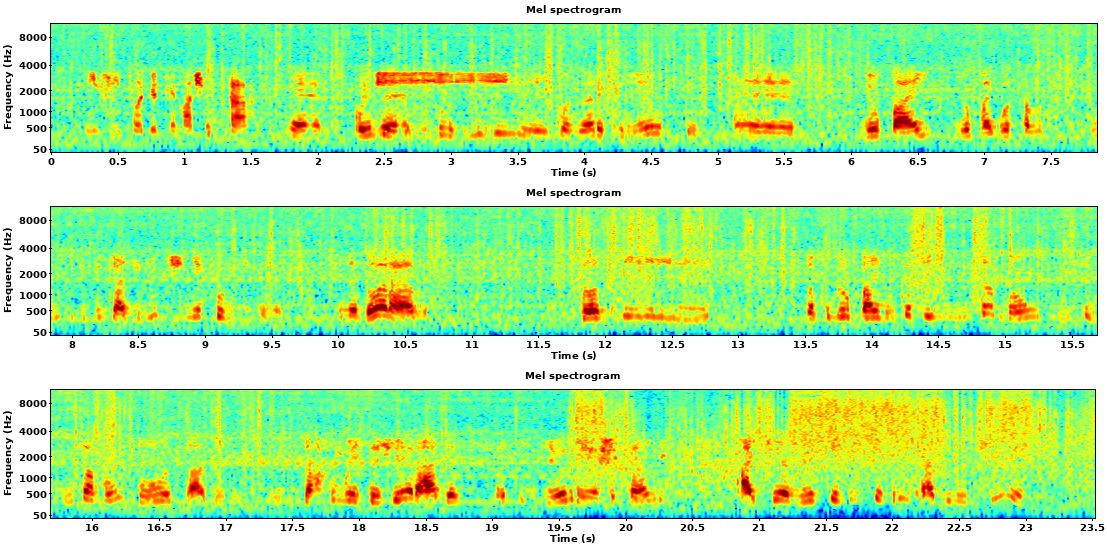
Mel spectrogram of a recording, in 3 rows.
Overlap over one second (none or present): present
